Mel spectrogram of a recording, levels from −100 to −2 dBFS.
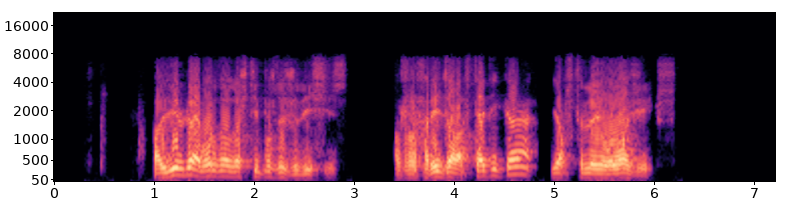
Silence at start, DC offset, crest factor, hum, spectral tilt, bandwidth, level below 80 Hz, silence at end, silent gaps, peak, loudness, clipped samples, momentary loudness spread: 1 s; under 0.1%; 16 dB; none; -6 dB/octave; 7.4 kHz; -64 dBFS; 1.3 s; 2.97-3.38 s, 4.89-4.95 s; -4 dBFS; -18 LUFS; under 0.1%; 13 LU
